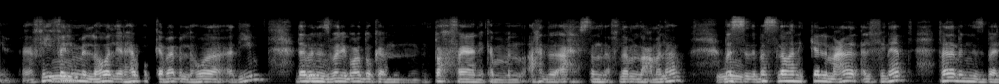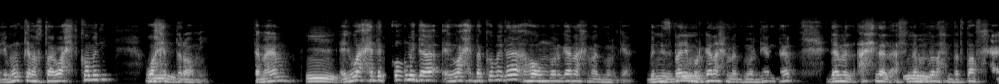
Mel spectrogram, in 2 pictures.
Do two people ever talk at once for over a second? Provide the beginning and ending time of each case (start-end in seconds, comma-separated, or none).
none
